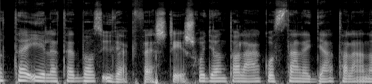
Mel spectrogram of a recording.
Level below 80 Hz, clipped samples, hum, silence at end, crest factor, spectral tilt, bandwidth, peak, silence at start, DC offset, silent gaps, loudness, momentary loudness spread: -40 dBFS; under 0.1%; none; 0 s; 14 dB; -4.5 dB/octave; over 20 kHz; -4 dBFS; 0 s; under 0.1%; none; -18 LUFS; 5 LU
